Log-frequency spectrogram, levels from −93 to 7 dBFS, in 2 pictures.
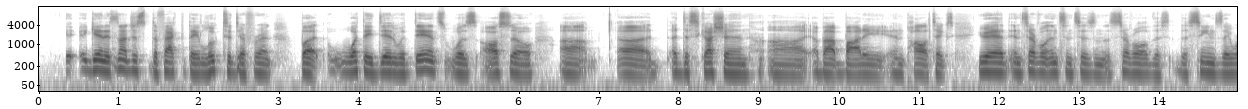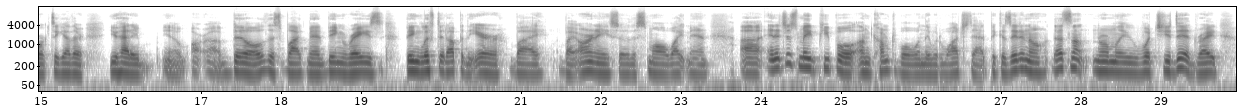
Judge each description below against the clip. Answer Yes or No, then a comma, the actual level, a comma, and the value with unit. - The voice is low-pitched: Yes, low, 130 Hz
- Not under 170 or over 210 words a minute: Yes, average, 185 wpm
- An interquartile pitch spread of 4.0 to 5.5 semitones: No, average, 2.7 semitones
